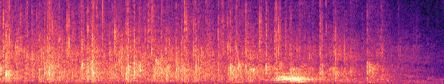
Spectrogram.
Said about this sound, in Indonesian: Boleh tepuk tangan bagi Tuhan.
